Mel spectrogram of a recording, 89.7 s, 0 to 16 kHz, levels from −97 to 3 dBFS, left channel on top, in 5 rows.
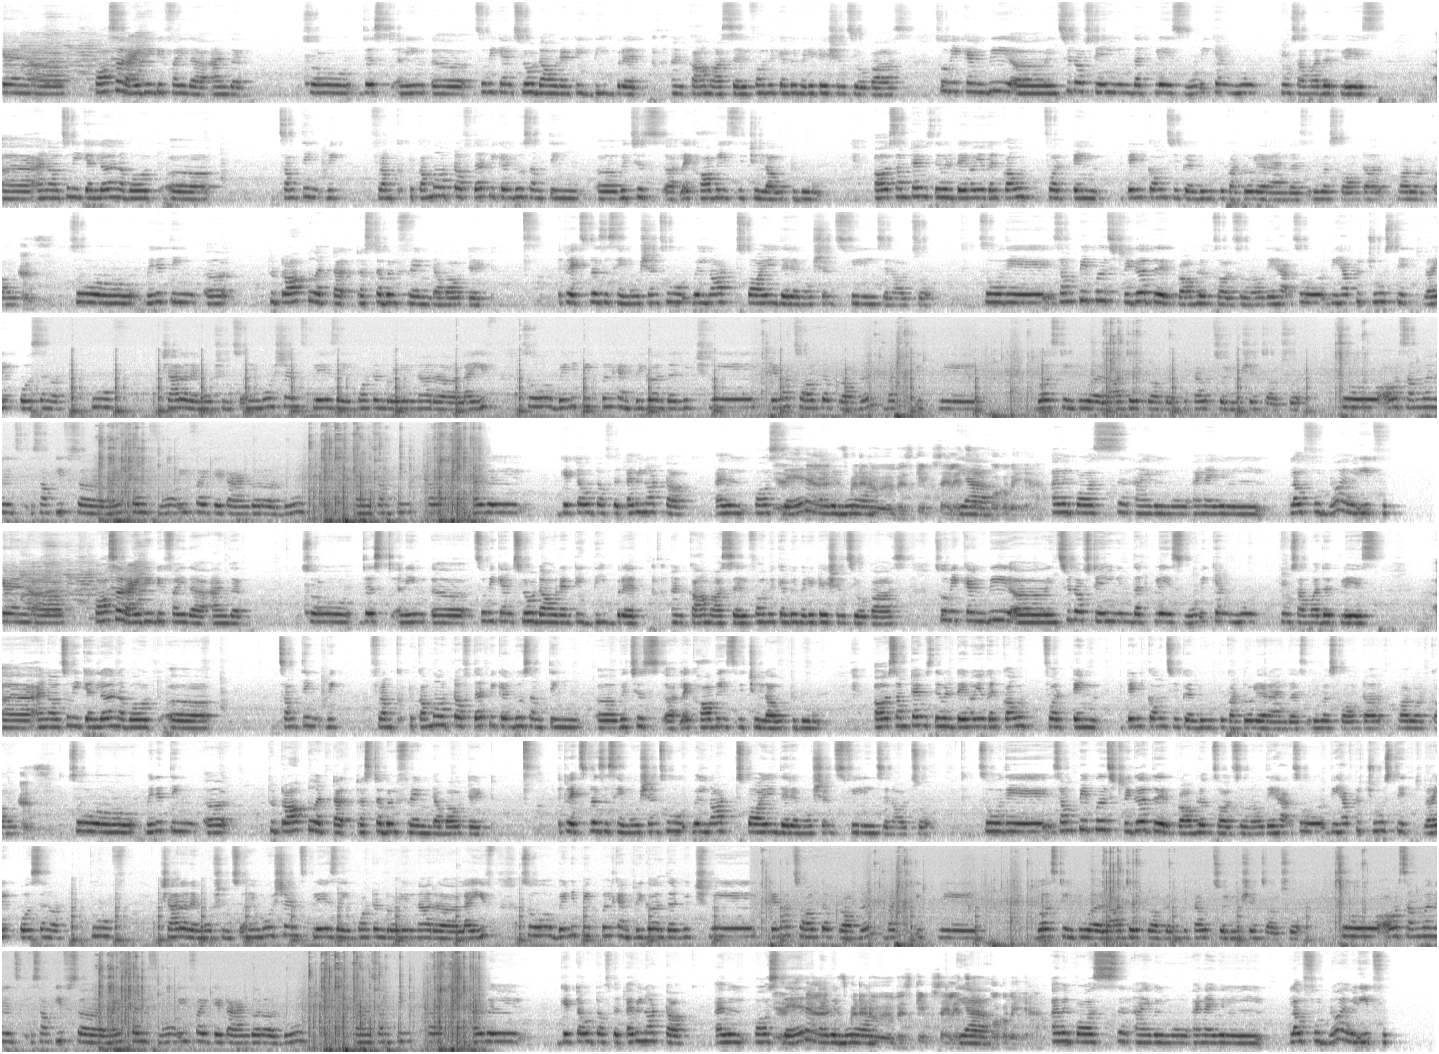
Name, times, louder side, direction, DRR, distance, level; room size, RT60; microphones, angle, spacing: voice 1, 0.0-3.0 3.8-7.9 8.4-11.2 11.7-15.7 16.0-17.1 17.9-20.6 21.5-22.1 22.6-22.8 23.1-28.2 28.8-31.7 32.0-36.1 36.8-38.7 39.2-41.9 42.9-47.5 48.2-54.6 54.9-55.2 55.8-59.9 60.4-66.1 66.7-70.0 70.6-71.9 72.2-75.6 76.2-77.3 77.6-78.3 78.7-80.3 80.7-82.7 83.7-84.1 84.9-87.5 87.8-89.1, right 2 dB, 85° right, 1.2 m, -31 dB
voice 2, 36.1-36.5 81.4-84.8, right 2 dB, 60° right, 2.8 m, -41 dB
sound 1, 54.2-70.2, left 2 dB, 40° left, 1.3 m, -44 dB
sound 2, 63.2-77.8, right 2 dB, 30° right, 1.4 m, -37 dB
22.0 x 9.9 x 4.1 m
head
